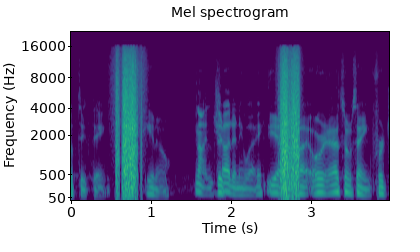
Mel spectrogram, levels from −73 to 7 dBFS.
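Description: Speech, with two wireless microphone noise hits, from 0.40 to 1.04 s and from 2.52 to 2.95 s. Each is a brief swish of static over the voice. The radio link fades as reflected signals cancel, so receiver noise rises and masks the sound.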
